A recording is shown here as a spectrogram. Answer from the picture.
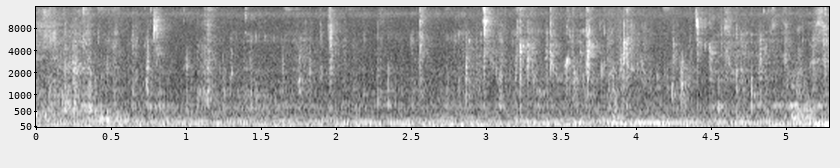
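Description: Close-miked chewing of a hand-fed mouthful of chicken biryani: faint wet mouth clicks and smacks scattered throughout, over a low steady hum.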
